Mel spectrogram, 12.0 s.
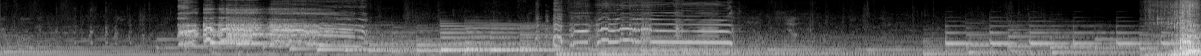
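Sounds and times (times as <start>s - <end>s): background music: 0.0s - 12.0s
rooster crowing: 1.8s - 3.7s, 5.4s - 7.4s.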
